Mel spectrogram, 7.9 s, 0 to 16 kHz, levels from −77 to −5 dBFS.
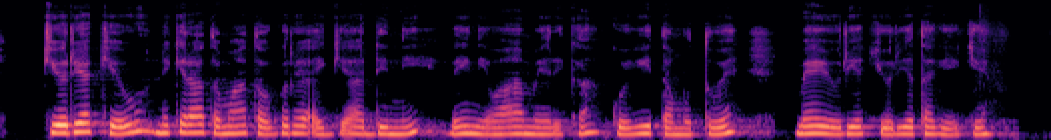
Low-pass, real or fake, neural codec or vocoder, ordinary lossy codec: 14.4 kHz; real; none; none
